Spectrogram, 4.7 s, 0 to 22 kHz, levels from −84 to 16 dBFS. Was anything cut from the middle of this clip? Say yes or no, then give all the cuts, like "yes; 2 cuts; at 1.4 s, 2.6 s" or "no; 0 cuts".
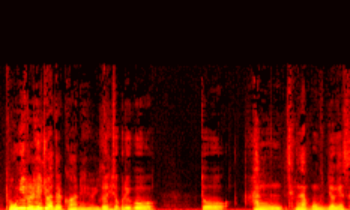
yes; 1 cut; at 3.1 s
